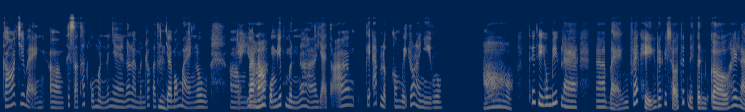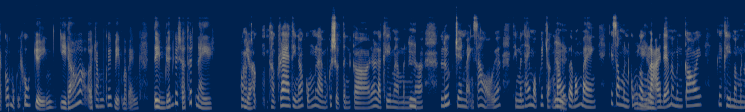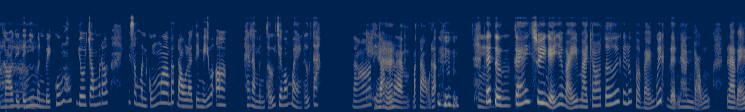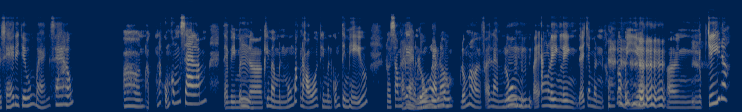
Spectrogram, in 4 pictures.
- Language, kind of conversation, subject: Vietnamese, podcast, Sở thích giúp bạn giải tỏa căng thẳng như thế nào?
- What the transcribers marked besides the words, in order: tapping; other background noise; chuckle; laughing while speaking: "Ừm"; laugh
